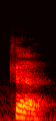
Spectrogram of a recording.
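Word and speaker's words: Caer: Is it of Celtic origin? Care. Because the pronunciation has a K in it on the pronunciation guide.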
